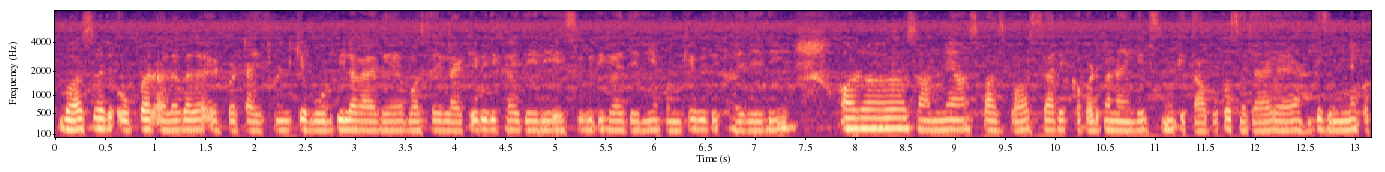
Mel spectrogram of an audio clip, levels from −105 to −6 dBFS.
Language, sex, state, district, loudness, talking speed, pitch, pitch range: Maithili, female, Bihar, Begusarai, -18 LUFS, 215 wpm, 170 Hz, 165-180 Hz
